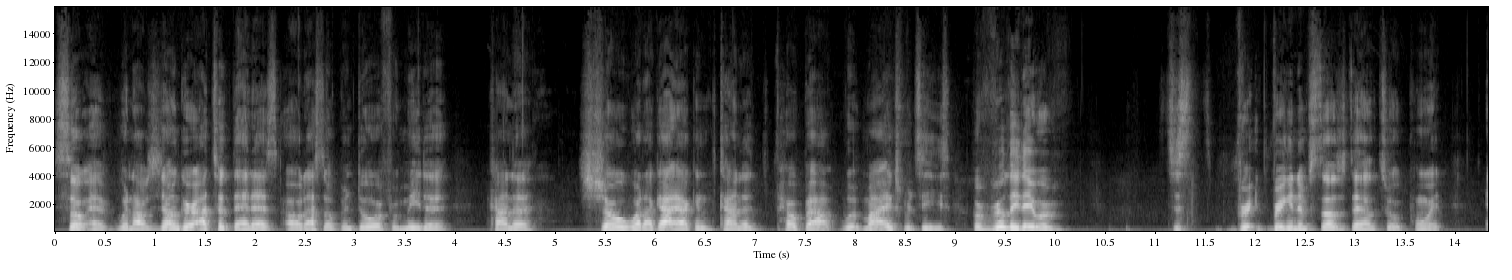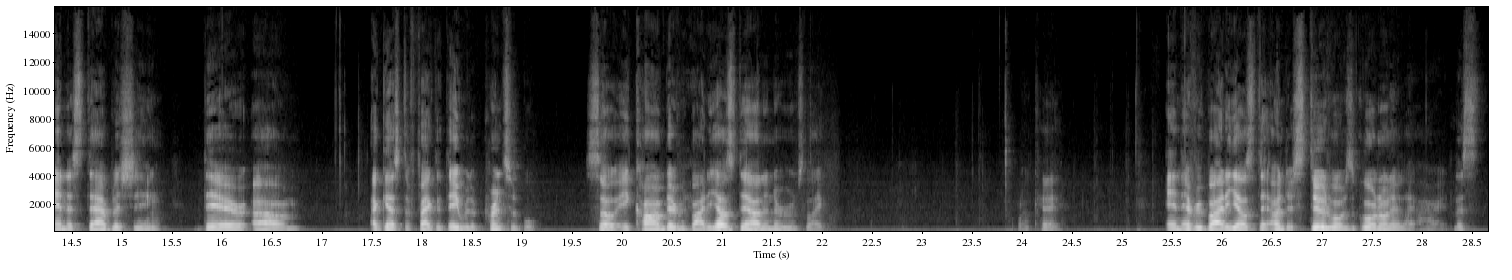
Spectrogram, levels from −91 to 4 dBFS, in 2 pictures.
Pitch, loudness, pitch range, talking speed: 115 Hz, -18 LUFS, 90-135 Hz, 165 wpm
